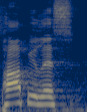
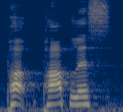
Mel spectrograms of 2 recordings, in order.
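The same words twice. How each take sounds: First: "populist" as POP-you-liss, three syllables; corrected populist. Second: "populist" squashed to POP-liss after a false start; stumble, then say "populist" as POP-liss; stumbled misreading. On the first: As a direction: say "populist" with the middle "you" sounded. Repeats the coach's correction. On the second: Coach corrects the stumbled word. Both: Shown as a demonstration.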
